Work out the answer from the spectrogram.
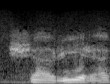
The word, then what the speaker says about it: sharira: The S with a diacritical mark is best described in this manner. Place the tongue against the teeth as though to pronounce the English word chair. Now move the tongue away from the teeth and pronounce the word share, and you will pronounce sharira correctly.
